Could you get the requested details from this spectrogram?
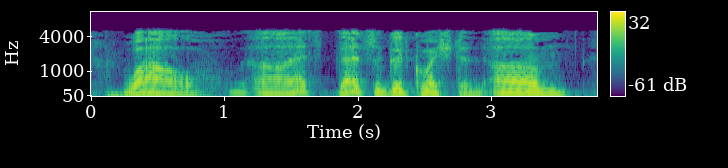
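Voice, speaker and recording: With an American accent, this man talks at a medium pitch with ordinary pitch variation and a somewhat breathy quality. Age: 80s+. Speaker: retired real estate veteran. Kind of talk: casual interview. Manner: halting, with frequent repetitions.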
